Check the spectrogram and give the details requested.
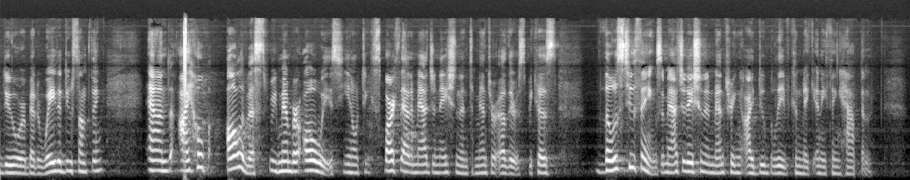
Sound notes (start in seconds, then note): none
